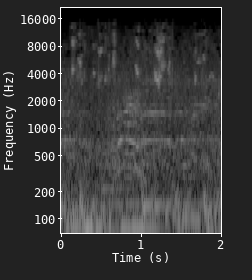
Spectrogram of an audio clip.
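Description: A basketball being dribbled on a hardwood arena court, heard through an NBA game broadcast, with arena crowd noise and faint voices under it.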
